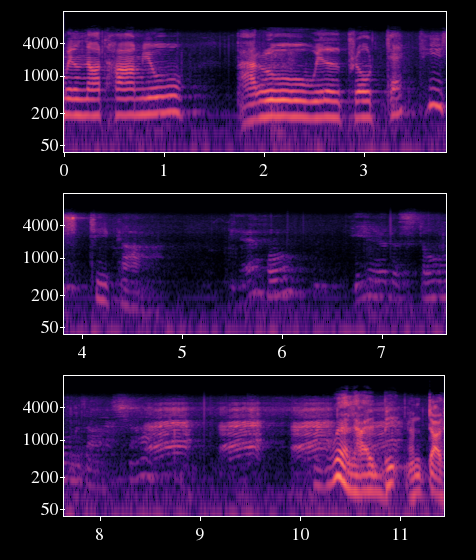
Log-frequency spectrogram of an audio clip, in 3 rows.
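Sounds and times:
speech: 0.0s - 4.7s, 7.2s - 11.4s
low voices: 8.3s - 11.4s
cormorant squawking: 8.4s - 11.2s.

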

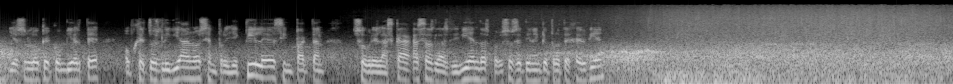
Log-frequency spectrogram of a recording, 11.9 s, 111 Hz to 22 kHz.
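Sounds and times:
speech: 0.2s - 8.4s
heavy tropical rain storm: 4.9s - 11.9s.

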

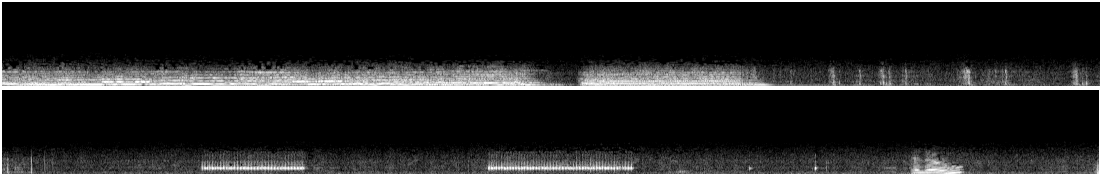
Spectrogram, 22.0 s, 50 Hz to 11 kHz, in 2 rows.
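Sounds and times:
faint hiss: 0.0s - 21.9s
telephone in a telephone booth ringing: 13.0s - 14.1s, 15.8s - 17.4s.

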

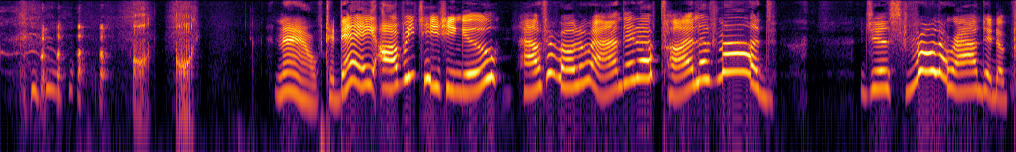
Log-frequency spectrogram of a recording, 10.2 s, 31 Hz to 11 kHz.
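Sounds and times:
speech: 0.2s - 1.4s, 2.8s - 7.8s, 8.6s - 10.1s
person making loud breathy pig snorts: 1.2s - 2.0s
person imitating pig grunting oinks: 1.3s - 2.0s.

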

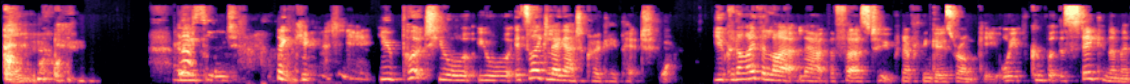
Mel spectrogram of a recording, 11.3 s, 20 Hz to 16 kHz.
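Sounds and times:
person coughing roughly: 0.0s - 0.9s
speech: 1.8s - 11.2s.

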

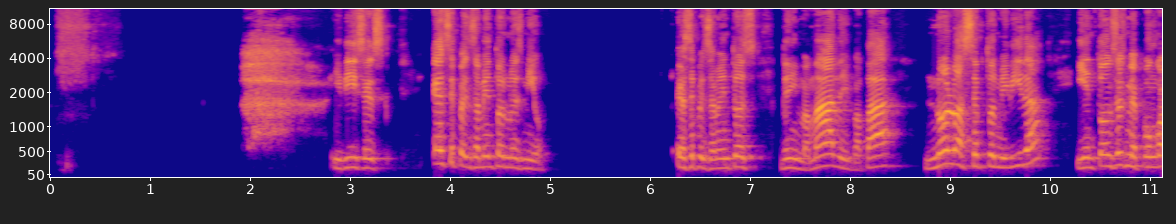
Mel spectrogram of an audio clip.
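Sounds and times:
deep breath drawn in sharply: 1.9s - 2.8s
long airy exhale: 2.0s - 2.8s
speech: 2.8s - 5.0s, 6.3s - 11.1s.

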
